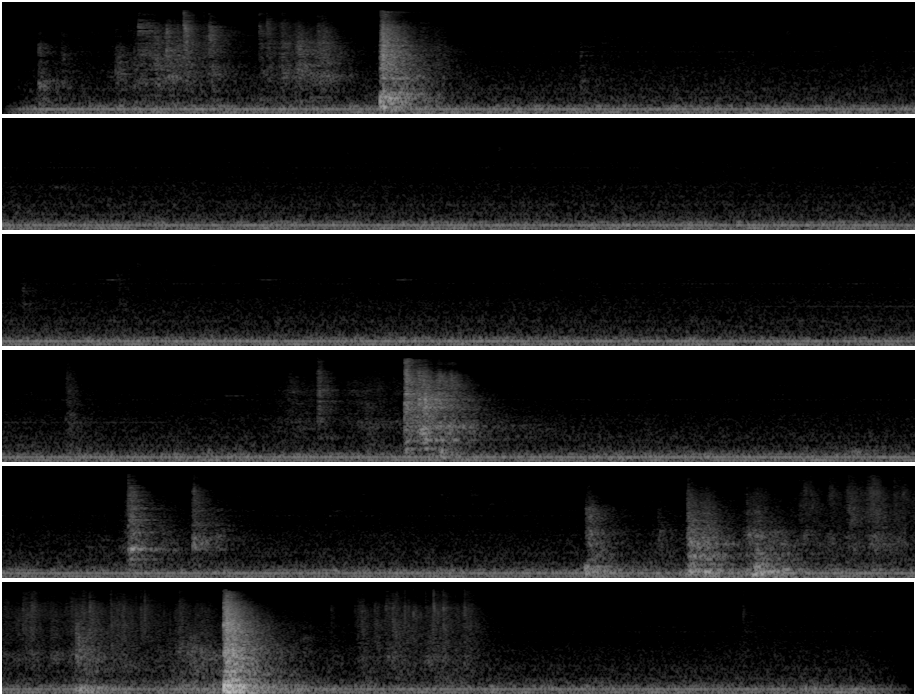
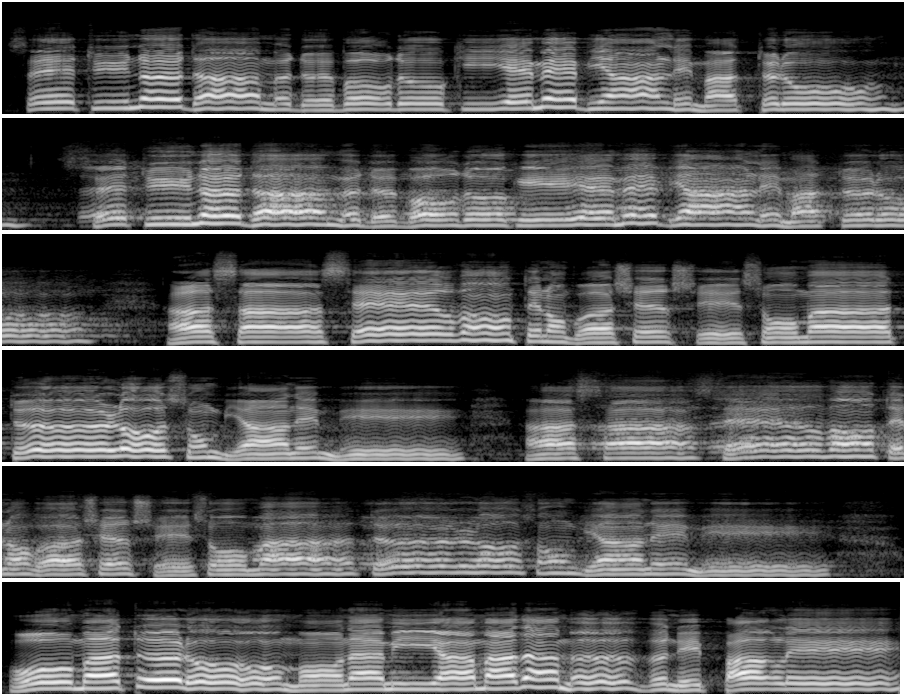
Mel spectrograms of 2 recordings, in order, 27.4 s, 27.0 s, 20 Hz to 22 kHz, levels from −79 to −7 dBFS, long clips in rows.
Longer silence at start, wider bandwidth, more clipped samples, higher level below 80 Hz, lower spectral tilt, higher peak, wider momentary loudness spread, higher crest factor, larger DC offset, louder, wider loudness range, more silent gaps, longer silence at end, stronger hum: second, 0 s vs 0.15 s; first, 16 kHz vs 10.5 kHz; neither; first, -56 dBFS vs -72 dBFS; about the same, -4 dB/octave vs -5 dB/octave; second, -10 dBFS vs -2 dBFS; about the same, 11 LU vs 11 LU; first, 32 dB vs 18 dB; neither; second, -43 LUFS vs -19 LUFS; first, 12 LU vs 7 LU; neither; about the same, 0 s vs 0 s; neither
